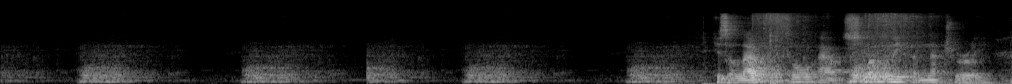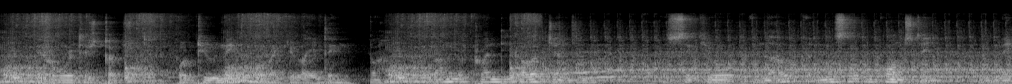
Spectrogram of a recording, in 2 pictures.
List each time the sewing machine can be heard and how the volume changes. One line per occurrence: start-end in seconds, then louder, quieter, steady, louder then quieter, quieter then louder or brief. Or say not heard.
0.0-20.2 louder.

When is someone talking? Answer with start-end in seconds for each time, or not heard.
7.0-20.2.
